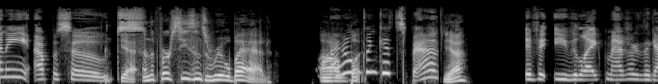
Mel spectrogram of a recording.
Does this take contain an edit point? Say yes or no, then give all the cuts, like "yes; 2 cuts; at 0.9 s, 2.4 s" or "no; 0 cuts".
yes; 1 cut; at 4.4 s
